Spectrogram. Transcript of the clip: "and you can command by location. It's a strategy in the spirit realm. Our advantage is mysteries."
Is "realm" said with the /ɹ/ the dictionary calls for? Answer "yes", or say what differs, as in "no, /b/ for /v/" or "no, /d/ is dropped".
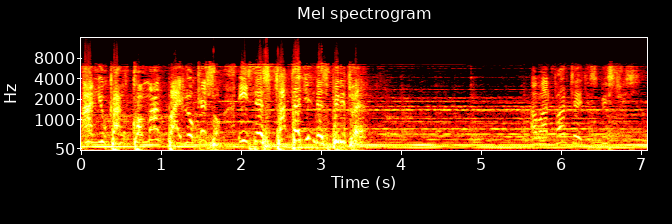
no, /w/ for /ɹ/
